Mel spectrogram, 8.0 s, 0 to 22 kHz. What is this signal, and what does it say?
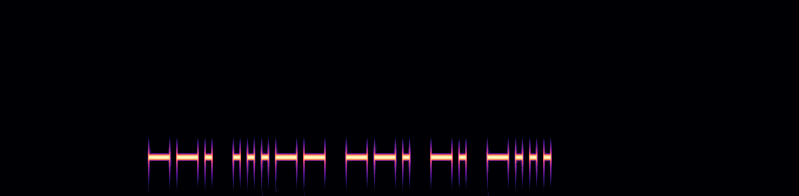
Morse code, heard as a keyed tone, about 17 wpm, 700 Hz. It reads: G3GNB
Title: DXCC-100 Call Signs - 5 Characters - Repeated 3x - 17wpm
